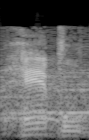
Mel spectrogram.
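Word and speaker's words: Hampel: Tell the word Hample rhymes with ample.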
